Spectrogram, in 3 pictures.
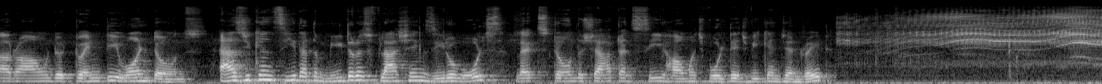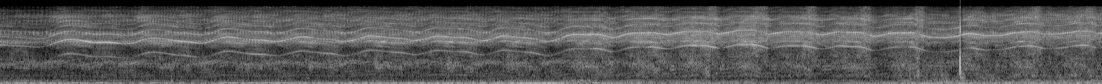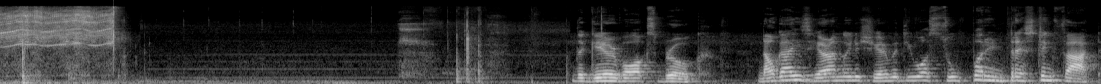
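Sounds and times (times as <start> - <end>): motor and gears whining: 8.4 - 25.8.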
